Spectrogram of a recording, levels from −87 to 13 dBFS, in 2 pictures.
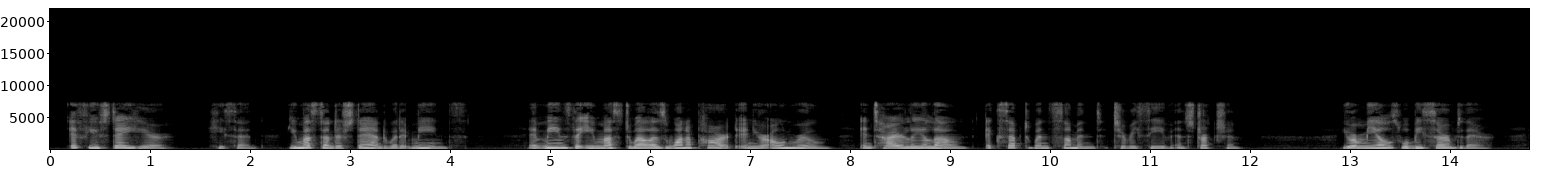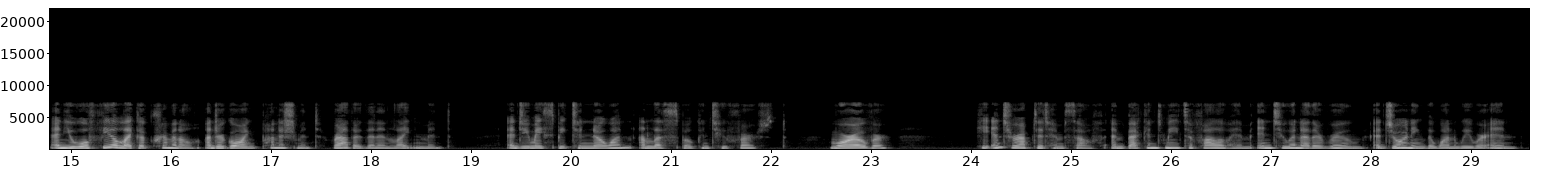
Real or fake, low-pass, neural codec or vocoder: real; 7.2 kHz; none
